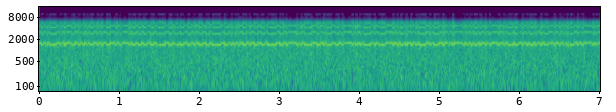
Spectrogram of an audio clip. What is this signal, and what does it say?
Two-tone teleprinter signal, about 170 Hz shift.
